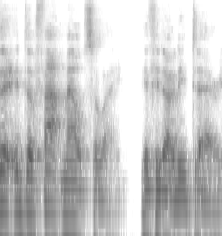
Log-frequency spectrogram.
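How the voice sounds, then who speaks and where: An English accent comes through at a moderate pace. The intonation is lively. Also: man. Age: 60s. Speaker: carnivore diet advocate. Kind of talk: interview.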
